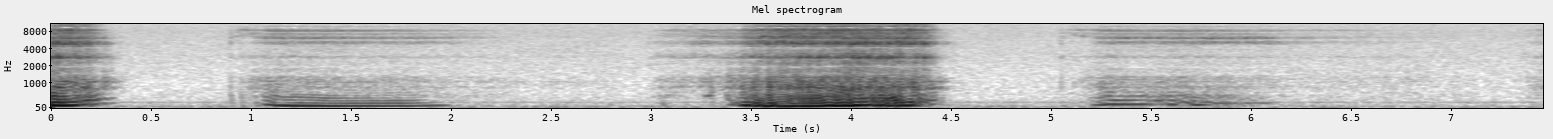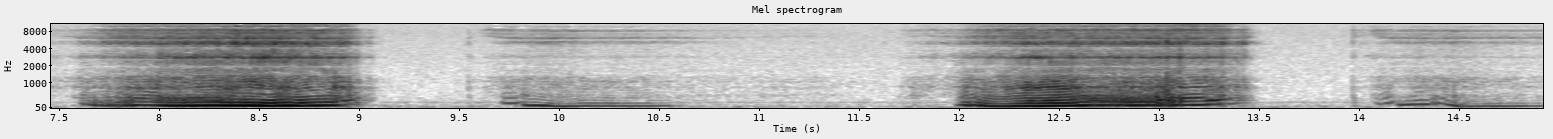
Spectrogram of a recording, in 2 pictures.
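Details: A person snoring in sleep: loud rhythmic snores about 14 a minute, deep rattling inhalations with quieter voiced exhalations.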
